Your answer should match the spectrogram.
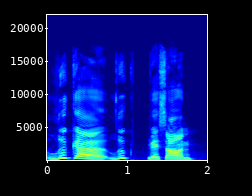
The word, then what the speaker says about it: Luc Besson: But Luc Besson, right? Is that how you pronounce it? – Yes.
